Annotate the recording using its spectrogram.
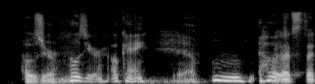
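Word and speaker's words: Hozier: No, but I just looked it up recently, and her performance with looks like it's spelled Hoosier. Hosier.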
